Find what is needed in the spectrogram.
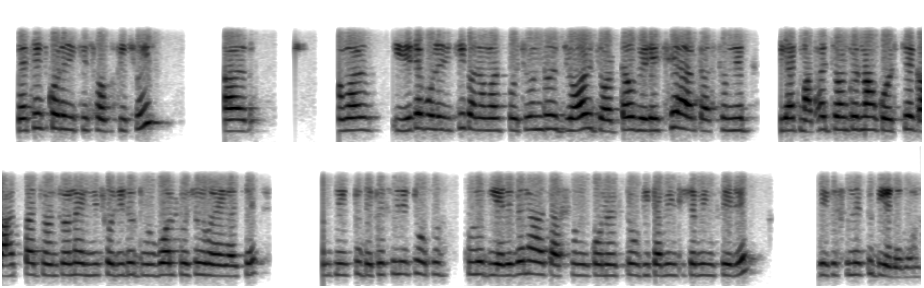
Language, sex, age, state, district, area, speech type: Bengali, female, 18-30, West Bengal, Hooghly, urban, conversation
